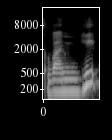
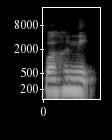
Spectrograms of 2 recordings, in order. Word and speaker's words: वह्नि: So please note that this is pronounced as Vanhi and not as Vahani.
